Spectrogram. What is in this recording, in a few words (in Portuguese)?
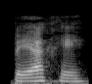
"peaje", espanhol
